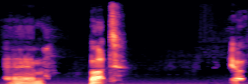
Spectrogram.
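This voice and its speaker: A man in his fifties, chatting casually to camera while sailing alone, rambling with lots of ums and pauses. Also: flat delivery. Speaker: solo sailing vlogger. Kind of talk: casual running commentary to camera. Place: outdoors on a sailboat on open water. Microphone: action camera on the boat. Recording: wind and boat engine rumble behind.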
